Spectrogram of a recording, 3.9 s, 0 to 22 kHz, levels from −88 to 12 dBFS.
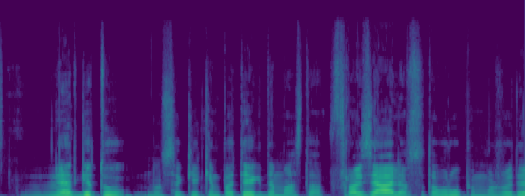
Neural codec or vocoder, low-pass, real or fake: none; 19.8 kHz; real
